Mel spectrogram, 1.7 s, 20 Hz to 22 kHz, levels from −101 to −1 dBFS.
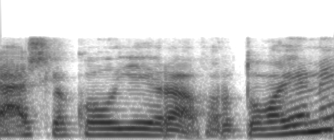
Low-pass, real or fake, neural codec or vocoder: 7.2 kHz; real; none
